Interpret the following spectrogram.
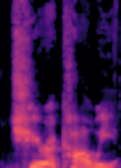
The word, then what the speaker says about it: Chiricahua: Chiricahui. That's how you pronounce it. Chiricahua.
